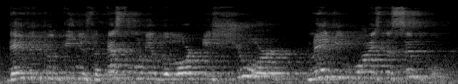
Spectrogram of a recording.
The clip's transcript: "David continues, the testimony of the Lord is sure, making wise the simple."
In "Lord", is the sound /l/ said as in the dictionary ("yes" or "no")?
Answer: yes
